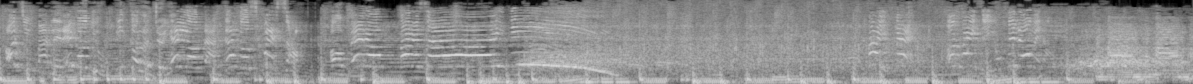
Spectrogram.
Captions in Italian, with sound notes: Oggi parleremo di un piccolo gioiello targato Squaresoft, ovvero…Parasite Eve!! (applausi) Vai Pad, ormai sei un fenomeno! (risate)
